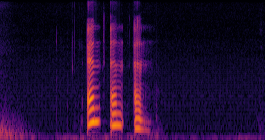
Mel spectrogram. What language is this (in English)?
Norwegian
